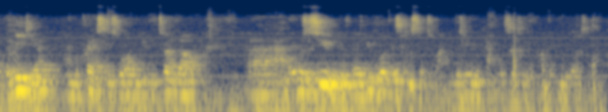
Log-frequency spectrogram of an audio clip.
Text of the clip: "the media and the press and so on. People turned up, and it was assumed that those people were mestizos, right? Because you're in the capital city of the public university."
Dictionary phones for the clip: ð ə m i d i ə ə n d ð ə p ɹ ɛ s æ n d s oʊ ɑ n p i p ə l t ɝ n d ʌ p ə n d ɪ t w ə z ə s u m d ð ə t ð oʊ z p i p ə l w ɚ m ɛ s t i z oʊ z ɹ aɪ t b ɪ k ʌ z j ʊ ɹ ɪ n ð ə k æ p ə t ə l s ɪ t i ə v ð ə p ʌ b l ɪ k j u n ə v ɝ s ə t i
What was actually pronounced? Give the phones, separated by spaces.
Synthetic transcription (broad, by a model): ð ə m i d i ə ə n ð ə p ɹ ɛ s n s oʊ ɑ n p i ə t ɝ n d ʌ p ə n ɪ t w ə z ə s u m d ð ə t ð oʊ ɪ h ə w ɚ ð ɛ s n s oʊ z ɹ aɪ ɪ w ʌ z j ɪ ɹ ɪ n ð ə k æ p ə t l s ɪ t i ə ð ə p ʌ b l ɪ k j u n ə v ɝ s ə t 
